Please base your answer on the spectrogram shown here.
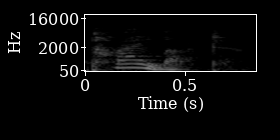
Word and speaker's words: pilot: Which side's louder and longer? Pilot. Do you hear how it's pi? So that means that the lot is not the important syllable. So even though it is, LOT would be a perfect doubling situation, we don't apply the rule because the pi is the more important syllable.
